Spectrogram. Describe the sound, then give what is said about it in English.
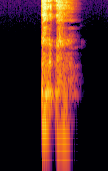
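One short, rough cough breaks into two quick bursts, then silence follows. Nothing else sounds around it. “I have to take some breath here because I have a cough.”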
